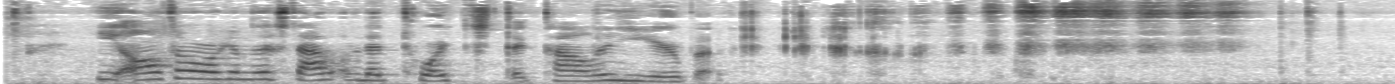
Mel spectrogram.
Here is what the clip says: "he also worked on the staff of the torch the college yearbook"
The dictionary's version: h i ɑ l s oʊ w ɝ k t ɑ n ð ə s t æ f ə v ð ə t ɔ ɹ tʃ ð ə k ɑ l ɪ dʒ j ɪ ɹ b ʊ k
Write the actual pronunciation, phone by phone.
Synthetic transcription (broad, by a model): h i ɑ l s oʊ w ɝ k ʌ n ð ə s t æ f ə v ð ə t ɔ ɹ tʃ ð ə k ɑ l ɪ dʒ j ɪ ɹ b ʊ k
